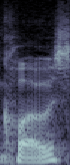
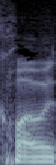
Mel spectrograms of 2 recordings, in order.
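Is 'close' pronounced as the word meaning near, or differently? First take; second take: near; differently. First: Pronounced like the word meaning near. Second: Not pronounced like the word meaning near. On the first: The speaker calls it right. "Close as in proximity" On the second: The speaker calls it wrong. "not Close as in"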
